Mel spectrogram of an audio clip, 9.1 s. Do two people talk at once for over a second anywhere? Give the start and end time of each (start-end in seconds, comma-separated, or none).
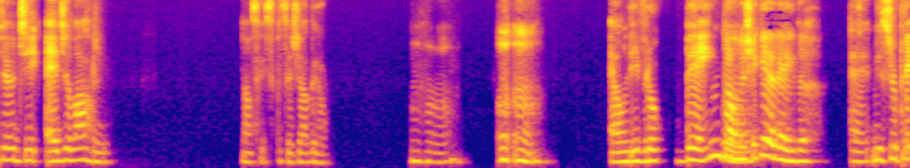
none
